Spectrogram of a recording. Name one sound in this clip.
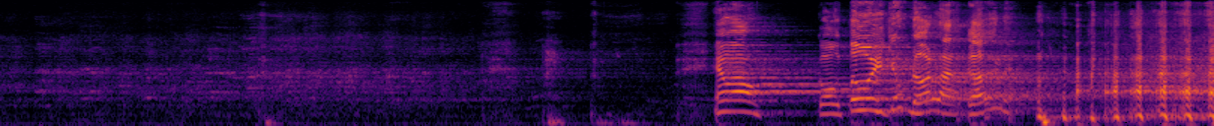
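Several men laugh softly.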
